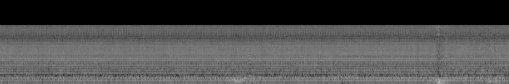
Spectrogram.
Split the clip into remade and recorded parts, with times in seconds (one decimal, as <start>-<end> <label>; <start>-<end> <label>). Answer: 0.0-5.1 recorded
